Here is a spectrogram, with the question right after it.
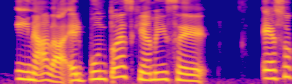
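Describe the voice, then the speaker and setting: A woman with a Puerto Rican accent, fairly high-pitched, at a moderate pace, on a very clean recording with a silent background. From Puerto Rico. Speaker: journalist. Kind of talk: podcast interview.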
